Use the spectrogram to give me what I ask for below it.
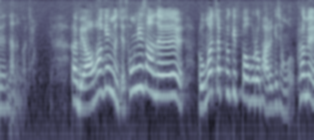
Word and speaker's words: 속리산: 그리고 기역과 니은이 만나서 다시 발음이 어떻게 나요? 속리산. 비음화가 일어나죠.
